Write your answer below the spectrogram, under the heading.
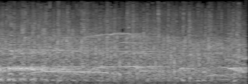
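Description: A large audience applauds a man's T-shirt, a dense, continuous wash of clapping with some faint cheering mixed in, loud and sustained for several seconds without a break.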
